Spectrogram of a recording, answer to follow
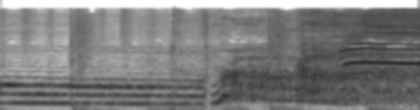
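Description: Background music with a long, slowly falling held note over a steady beat. About a second in, a cat hisses and yowls as a gloved hand reaches at it.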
